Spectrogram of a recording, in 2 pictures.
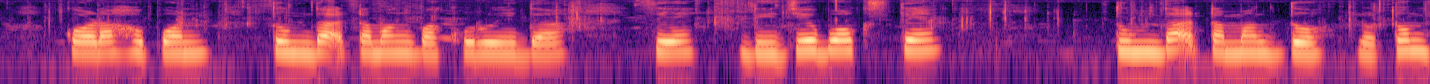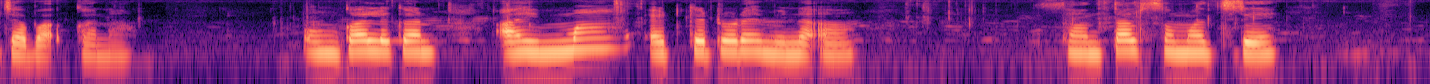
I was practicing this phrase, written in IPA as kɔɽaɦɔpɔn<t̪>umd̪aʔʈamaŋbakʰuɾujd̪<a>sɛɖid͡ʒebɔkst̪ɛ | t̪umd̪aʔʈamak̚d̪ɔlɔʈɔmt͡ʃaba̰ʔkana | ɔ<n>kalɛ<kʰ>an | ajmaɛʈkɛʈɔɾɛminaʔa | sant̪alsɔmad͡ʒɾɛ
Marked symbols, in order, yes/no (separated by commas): yes, yes, no, no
